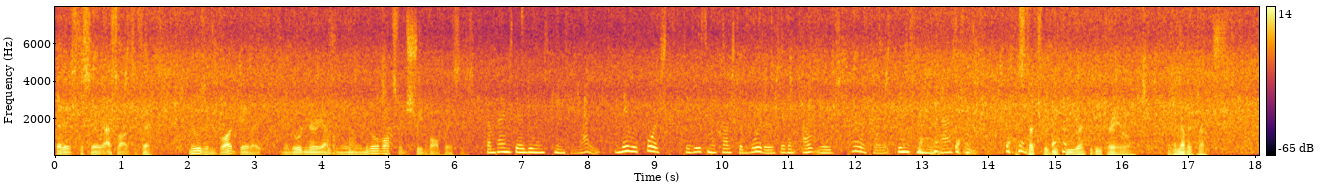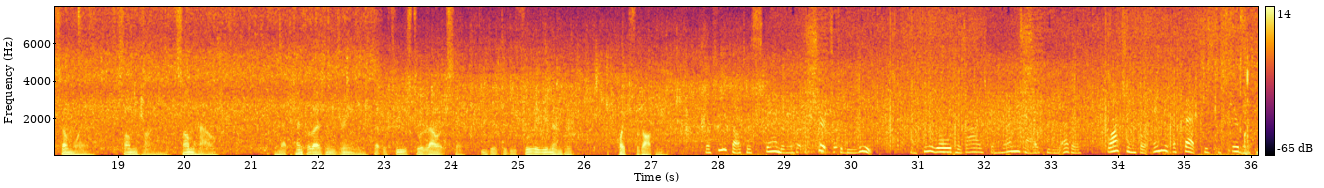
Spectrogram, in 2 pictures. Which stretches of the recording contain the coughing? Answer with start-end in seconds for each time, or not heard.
4.0-5.1, 12.9-15.3, 28.9-29.9.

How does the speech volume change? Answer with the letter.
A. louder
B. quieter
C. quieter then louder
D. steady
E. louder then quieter
D.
